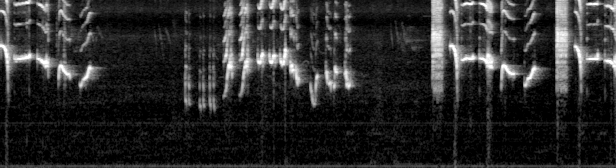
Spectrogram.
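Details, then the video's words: Oriental magpie-robin singing as a lure meant to provoke fighting: loud, high whistled phrases with sharp downslurred notes and rapid chirps in bursts separated by short pauses, with a steady low hum beneath. "BIRAHI TARUNG KACERMU NAIK DENGAR PANCINGAN KACER INI"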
